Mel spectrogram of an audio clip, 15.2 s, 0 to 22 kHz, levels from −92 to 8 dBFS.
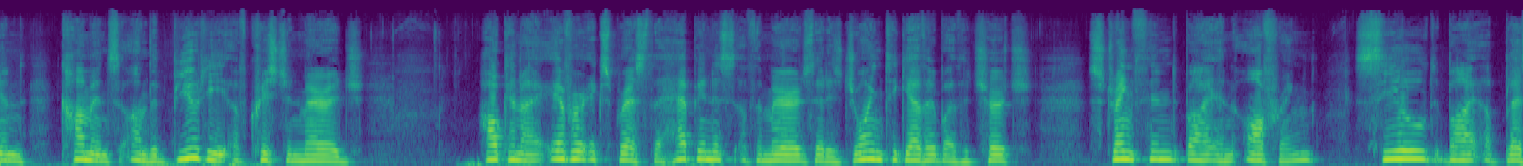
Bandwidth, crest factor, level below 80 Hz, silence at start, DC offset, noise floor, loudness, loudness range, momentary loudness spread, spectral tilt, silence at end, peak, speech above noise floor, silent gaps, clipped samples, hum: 15 kHz; 14 dB; -38 dBFS; 0 s; under 0.1%; -49 dBFS; -14 LUFS; 2 LU; 10 LU; -7 dB/octave; 0 s; 0 dBFS; 35 dB; none; under 0.1%; none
